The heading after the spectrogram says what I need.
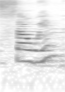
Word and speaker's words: Samhain: de laurent et la faille sismique païenne de samhain bon sac si crise amène comme comme ça mais ça se prononce sa wind cette femme c'est la première des quatre grandes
